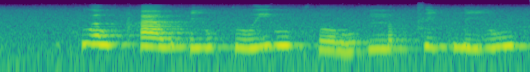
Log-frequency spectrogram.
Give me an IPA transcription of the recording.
kʷʰ aː˥ w pʰ aː˧ w h iː˨˧ w t̪ uː˨˥ j uː˥ t̪ʰ o˨˩ w | n̪ ɐ˨ p̚ t͡s iː˧ k̚ n̪ iː˨˥ w

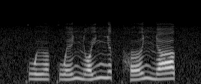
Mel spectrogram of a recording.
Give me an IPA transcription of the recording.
k w ɨ˧ ə̯ k w e˨˦ ɲ ɔ˨˦ j ɲ ə˦˥ t̚ h əː˨˦ ɲ a˦˥ t̚

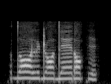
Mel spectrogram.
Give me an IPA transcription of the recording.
d ɔː l ɪ ɖ ɔː d ɛː ɾ ɔ k ɪ

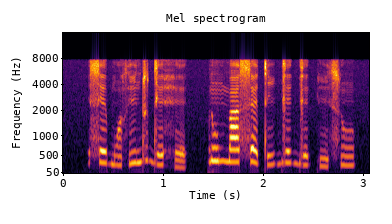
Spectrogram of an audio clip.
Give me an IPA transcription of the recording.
s e˧ b ɔ̃˨ s ĩ˨˦ d u˦ d e˧ h e˨ | ɾ ũ˦ m a˦ s ɛ˦˨ t i˨˦ ɡ e˦ ɡ e˧ k ĩ˨ s ũ˧

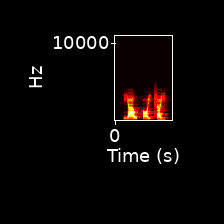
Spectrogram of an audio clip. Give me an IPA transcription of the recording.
j aː˨ w h ɔː˧ j t͡s ɐ˥ j

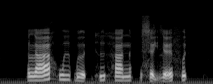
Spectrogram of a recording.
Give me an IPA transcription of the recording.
l aː˨˦ h w ɨ˧ ɓ əː˨˩ t̚ h ɨ˧ h a˧ n | s ɛ̰˧˨ j l ɛ̰˧˥ f ə˦˥ t̚

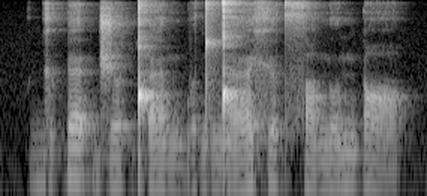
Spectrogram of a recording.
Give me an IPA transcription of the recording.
ɡʲ ʊ ɠ ɛ ʔ d͡ʒ ə˞ ǃʼ æ n b ə d ŋ͡ǃ æ xʲ ʌ d s ɑ n ʊ n ɠ ɑ

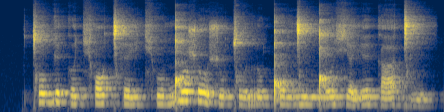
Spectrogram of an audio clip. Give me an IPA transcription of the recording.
ǀ o˧ ɡ e˦˨ k ɤ˨ t͡ɕʰ ɔ˨˦ ǀʰ e˨ j t͡ɕʰ u˨ ŋ͡ǃ ɔ˦ ʂ ɾ o˦˨ ʃ u˨ ǀ u˨ r u˨ ǃ o˨ ŋ͡ǀ i˨ ŋ͡ǃ ɤ˨˦ ɕ ɛ˨ j e˦˨ k a˨˦ ɡ͡ǀ i˨

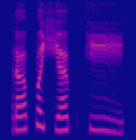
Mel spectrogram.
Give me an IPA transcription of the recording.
ɾ ʌ p ʌ ç ɜ p k i

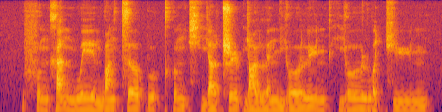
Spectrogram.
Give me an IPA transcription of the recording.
f ʊ˨˩ ŋ x a˥˩ n m w e˨˩ ɪ̯ m w ɑ˦ ŋ t͡s ɤ˥ p u˥˧ kʰ ʊ˥˩ ŋ t͡ɕʰ j ä˨˩ ʈ͡ʂ ɻ̩˥˩ p j ɑ˩ ʊ̯ l ə˥˩ n j o˧˥ ʊ̯ l y˥˩ n pʰ j o˥ ʊ̯ ɻ w ɔ˨ t͡ɕ y˧˥ n

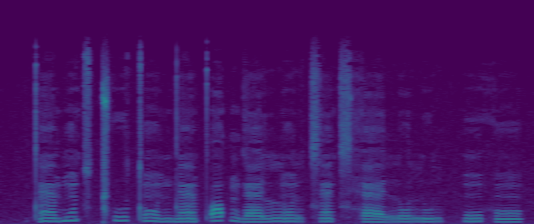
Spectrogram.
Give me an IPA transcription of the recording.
tʼ æ̃˨ b õ˦ t͡s ǁʰ u˦ tʼ õ˦˨ n d æ̃˨ pʼ ɒ˦ ʔ ŋ ɡ æ˨ lː õ˦ r t͡s æ̃˦ t͡s h æ˦˨ r o˦ r u˦ r pː ũ˦ h õ˦

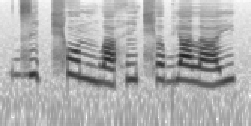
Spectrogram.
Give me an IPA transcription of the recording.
d͡z i˦ ʔ t͡ɕʰ ɔ˥˧ n ŋ w a˨˩ h ĩ˧ t͡ɕʰ ə˧ b j a˧ l a˨˦ j

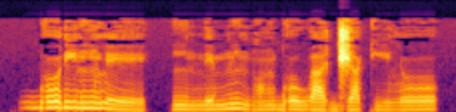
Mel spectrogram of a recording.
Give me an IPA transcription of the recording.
ɡ͡b o˦ ɾ i˧ ɾ ĩ˧ l e˨ | ĩ˨ n e˨˦ m ĩ˦˨ ɡ ɔ̃˨˦ ɡ͡b o˧ w a˨ d͡ʒ a˨ k i˨ l o˧

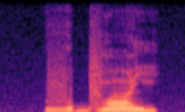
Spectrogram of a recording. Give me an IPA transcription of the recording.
v ʊ b v ɑ̃ j

